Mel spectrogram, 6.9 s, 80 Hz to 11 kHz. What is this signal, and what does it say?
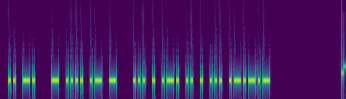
Morse code, heard as a keyed tone, about 25 wpm, 700 Hz. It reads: IN THAT SERIES.
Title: Sentences from Top 1000 Words - Review Part 5 - 25wpm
